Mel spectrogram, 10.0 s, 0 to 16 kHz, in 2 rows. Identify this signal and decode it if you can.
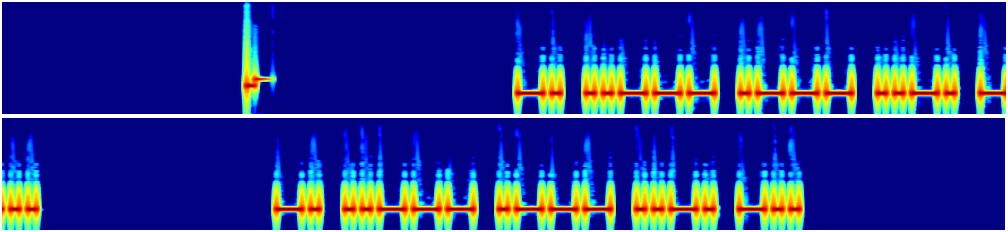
Morse code, heard as a keyed tone, about 28 wpm, 690 Hz. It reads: N2JFD N2JFD
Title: Call Signs Repeated 3x - 28wpm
